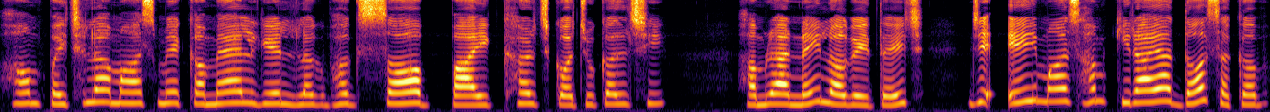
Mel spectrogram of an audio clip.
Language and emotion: Maithili, sad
